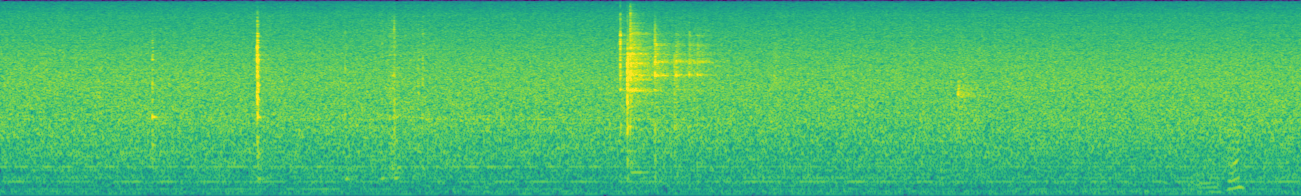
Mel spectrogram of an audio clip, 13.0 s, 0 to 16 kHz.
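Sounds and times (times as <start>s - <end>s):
steady hum and hiss: 0.0s - 13.0s
metal tools clinking: 2.6s - 4.5s.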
